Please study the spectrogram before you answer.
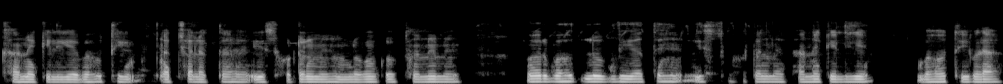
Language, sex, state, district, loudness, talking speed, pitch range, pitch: Hindi, male, Bihar, Lakhisarai, -20 LUFS, 190 wpm, 120-130 Hz, 120 Hz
